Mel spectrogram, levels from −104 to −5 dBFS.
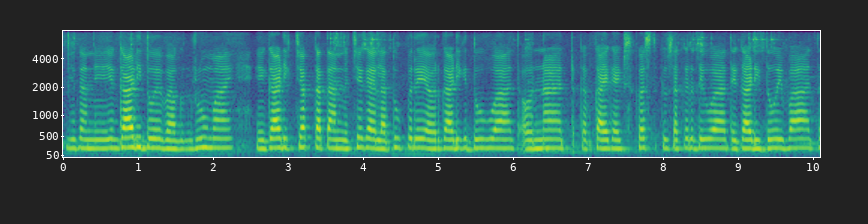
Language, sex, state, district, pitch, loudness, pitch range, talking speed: Halbi, female, Chhattisgarh, Bastar, 215 Hz, -17 LUFS, 210-225 Hz, 190 wpm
